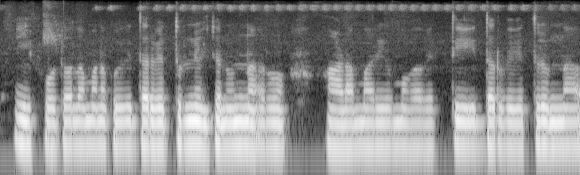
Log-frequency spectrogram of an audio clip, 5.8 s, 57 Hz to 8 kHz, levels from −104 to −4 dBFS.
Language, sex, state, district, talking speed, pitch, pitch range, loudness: Telugu, male, Telangana, Adilabad, 145 wpm, 125 Hz, 125-130 Hz, -16 LUFS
